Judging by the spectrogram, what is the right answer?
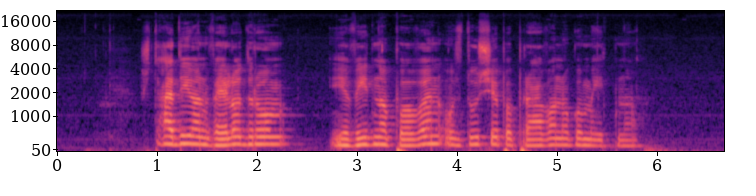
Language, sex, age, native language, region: Slovenian, female, 18-29, Slovenian, Gorenjska region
